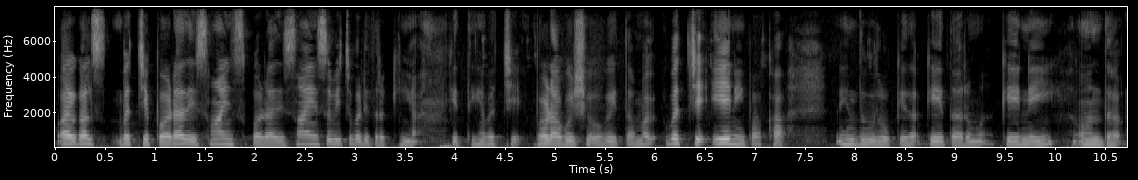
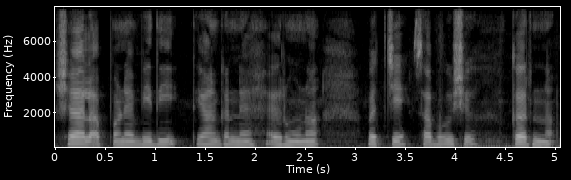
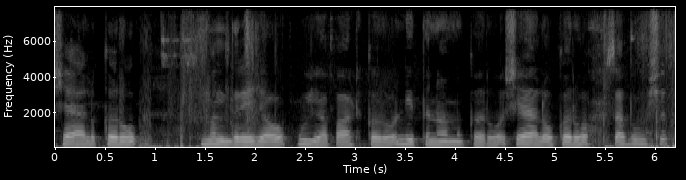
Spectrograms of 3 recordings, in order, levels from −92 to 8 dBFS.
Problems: background sounds at intervals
